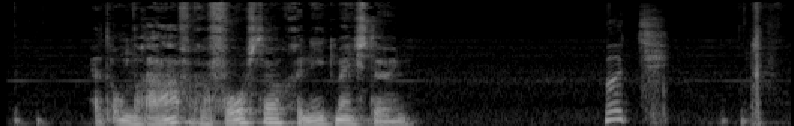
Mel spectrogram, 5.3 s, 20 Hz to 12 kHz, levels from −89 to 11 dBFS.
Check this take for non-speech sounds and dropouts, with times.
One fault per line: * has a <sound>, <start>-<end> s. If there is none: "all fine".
* has a sneeze, 4.0-4.5 s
